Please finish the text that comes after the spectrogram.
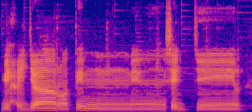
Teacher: Ya, ini adalah bacaan idgham bi gunnah yang harus dibaca masuk ke dalam huruf mim dan harus gunnah dengan cara mendengung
